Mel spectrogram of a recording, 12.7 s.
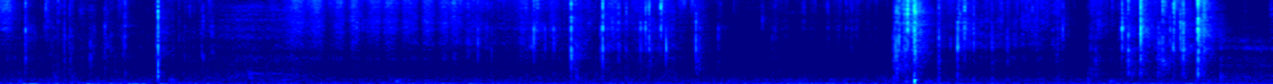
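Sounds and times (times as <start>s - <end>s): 
Magnum chocolate bar wrapper crinkling: 0.1s - 2.2s, 4.5s - 12.2s.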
